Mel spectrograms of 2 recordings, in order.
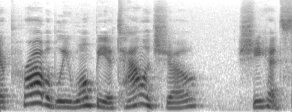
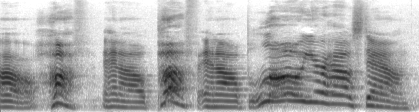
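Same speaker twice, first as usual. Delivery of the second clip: big, deep, loud, menacing storybook growl; 5 dB louder than usual. Reading a story aloud to show character differences, in a deep, loud wolf voice. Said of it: "use a deep, loud voice ... just like I did".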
